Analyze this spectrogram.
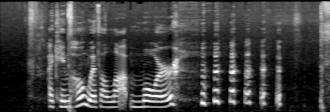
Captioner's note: laughs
